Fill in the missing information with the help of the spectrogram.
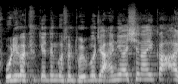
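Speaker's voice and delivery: high-pitched acted complaint; reproachful plea. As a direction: plead as disciples with some resentment. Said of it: "이거 약간 원망 섞인 어투죠". (약간 원망 섞인 높은 목소리로)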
